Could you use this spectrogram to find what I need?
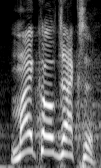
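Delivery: loud shout at normal pitch; mock heckler's yell. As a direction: yell the name out like an insult. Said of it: "He could have yelled out".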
